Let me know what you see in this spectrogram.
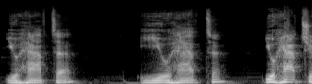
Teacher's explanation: V 在口语化当中经常会弱化成 F, to 说成 t,这两个单词连在一起就变成 have to.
